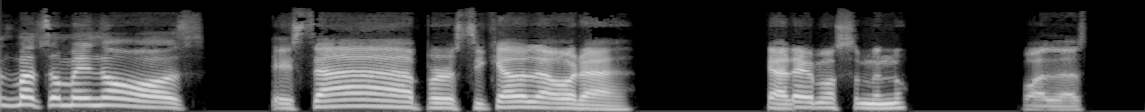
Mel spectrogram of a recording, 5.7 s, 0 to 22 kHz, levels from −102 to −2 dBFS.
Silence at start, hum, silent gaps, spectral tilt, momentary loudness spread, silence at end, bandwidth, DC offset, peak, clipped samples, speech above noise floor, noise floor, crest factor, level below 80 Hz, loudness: 0 s; none; none; -4.5 dB/octave; 12 LU; 0.3 s; 15 kHz; under 0.1%; -4 dBFS; under 0.1%; over 70 dB; under -90 dBFS; 18 dB; -68 dBFS; -20 LUFS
